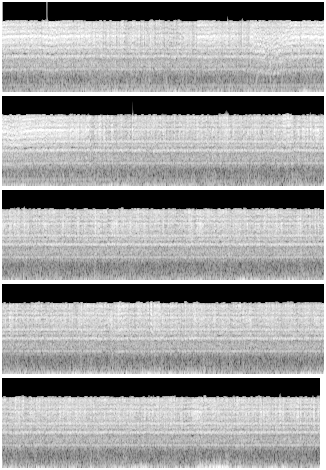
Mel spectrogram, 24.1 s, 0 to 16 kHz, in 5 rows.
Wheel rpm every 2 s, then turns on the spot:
230, 230, 220, 230, 230, 230, 230, 240, 230, 230, 230, 230.
none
